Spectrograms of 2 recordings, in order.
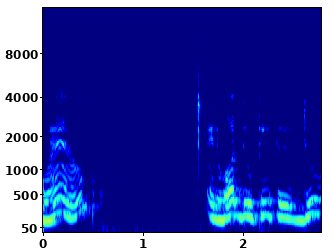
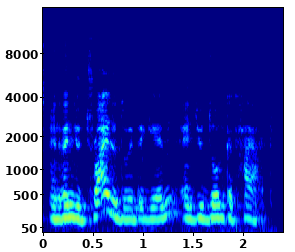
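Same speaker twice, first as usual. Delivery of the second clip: ordinary talk, nothing marked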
